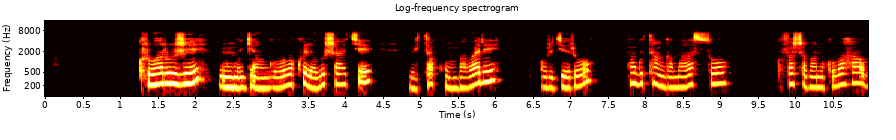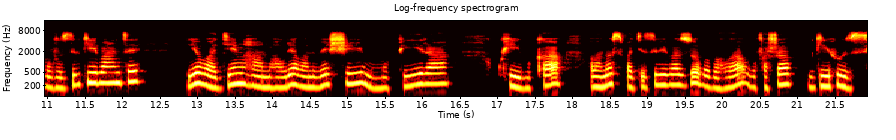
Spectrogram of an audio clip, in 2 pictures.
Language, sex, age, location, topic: Kinyarwanda, female, 25-35, Kigali, health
